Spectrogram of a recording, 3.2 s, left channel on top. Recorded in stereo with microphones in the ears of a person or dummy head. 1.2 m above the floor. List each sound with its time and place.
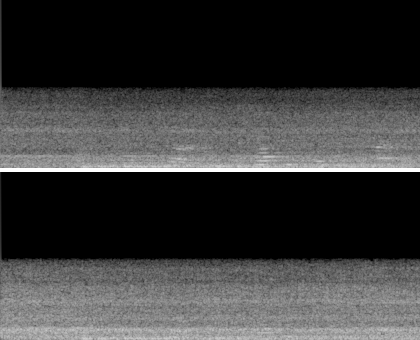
0.6 s a child speaking: 5° right (ahead or behind), 1.1 m; by 3.1 s 25° left (ahead or behind), 2.5 m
